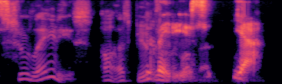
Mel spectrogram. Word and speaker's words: Suleidys: say your name uh Sue ladies like Sue and ladies Sue ladies oh that's beautiful ladies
